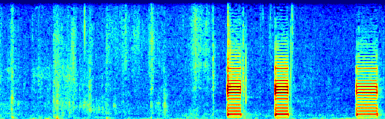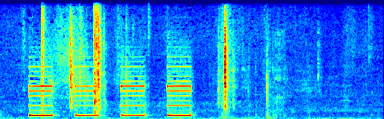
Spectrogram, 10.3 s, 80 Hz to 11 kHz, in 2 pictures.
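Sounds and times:
modern intercom doorbell panel ringing with electronic beeps: 0:04.8 - 0:07.8.

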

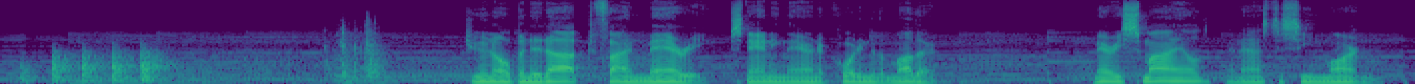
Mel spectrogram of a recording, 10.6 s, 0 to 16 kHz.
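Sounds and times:
firm knocks on a door: 0:00.0 - 0:01.5, 0:02.4 - 0:03.0
speech: 0:03.5 - 0:07.1, 0:08.2 - 0:10.4.

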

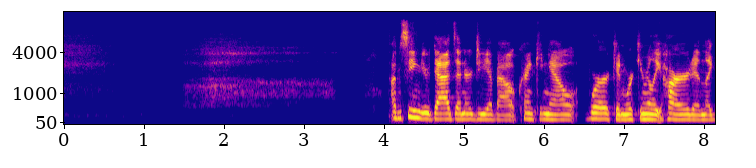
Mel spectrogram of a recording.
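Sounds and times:
person taking a deep breath in and out: 0:00.0 - 0:00.8, 0:01.4 - 0:04.0
speech: 0:04.1 - 0:08.1.

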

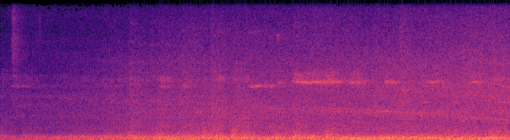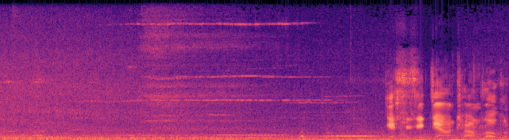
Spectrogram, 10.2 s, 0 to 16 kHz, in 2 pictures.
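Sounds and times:
subway train rolling into a station: 0:00.0 - 0:10.1
subway train metallic wheel squeals: 0:06.3 - 0:09.0.

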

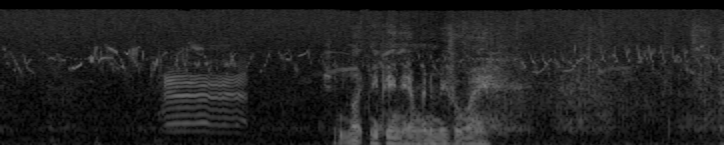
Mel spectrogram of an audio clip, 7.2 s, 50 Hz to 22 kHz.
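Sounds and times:
faint bird chirps: 0:00.0 - 0:07.2
soft outdoor rustling: 0:00.0 - 0:07.2
single sheep bleating above the tree line: 0:01.6 - 0:02.6
speech: 0:03.3 - 0:05.1.

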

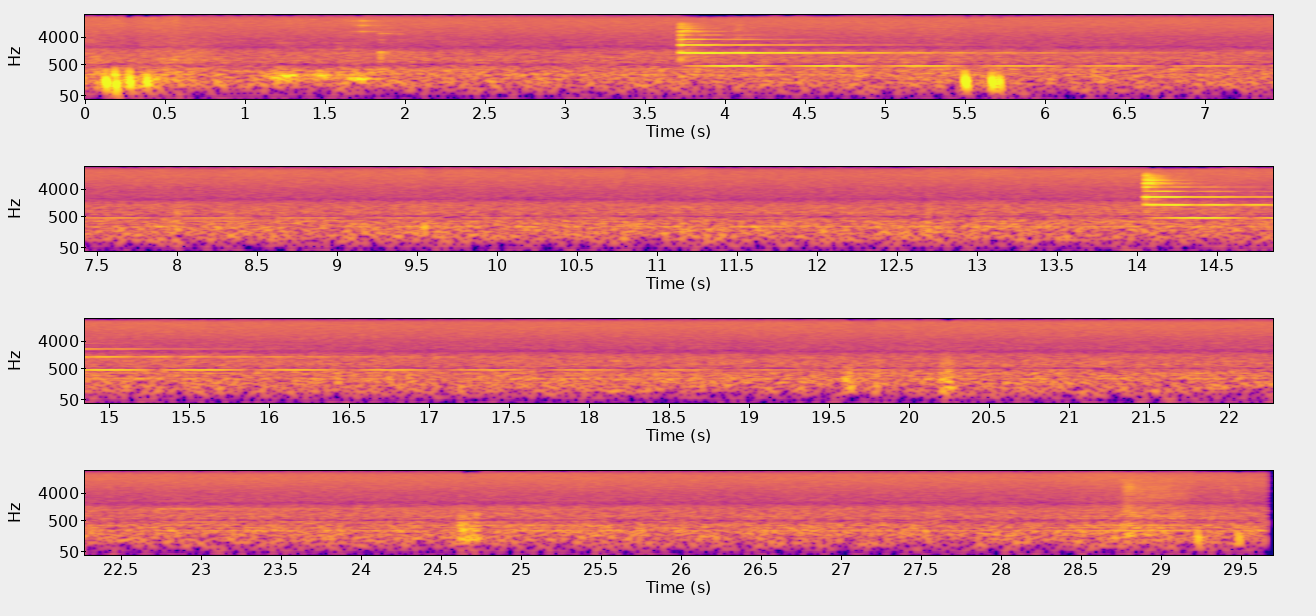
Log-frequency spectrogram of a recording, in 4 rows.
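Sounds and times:
hiss: 0:00.0 - 0:29.6
meditation bell ringing: 0:03.8 - 0:10.2, 0:14.1 - 0:20.2, 0:22.6 - 0:24.3.

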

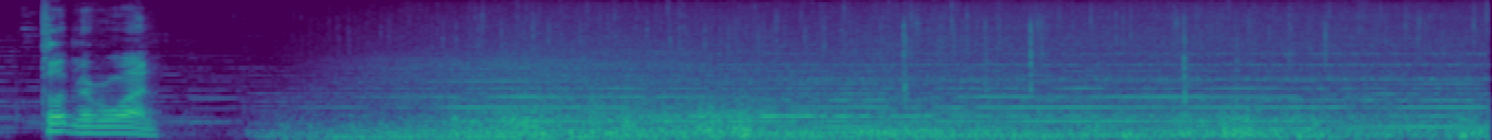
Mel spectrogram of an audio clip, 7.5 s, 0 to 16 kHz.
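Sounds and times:
speech: 0:00.2 - 0:00.9
low rumbling thunder: 0:01.3 - 0:07.4
sharp crackling drips: 0:01.3 - 0:07.4
steady loud pouring rain: 0:01.3 - 0:07.4.

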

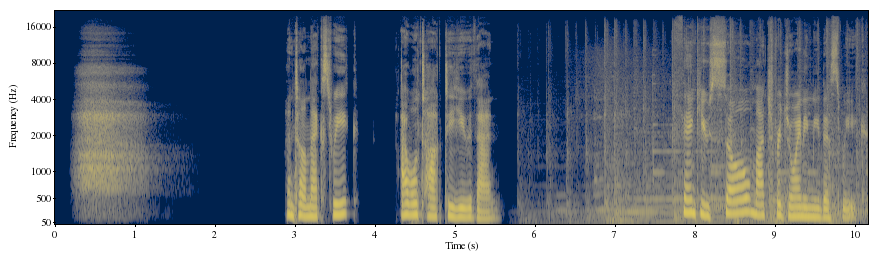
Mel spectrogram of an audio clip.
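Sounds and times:
long breathy exhale after a held deep breath: 0:00.2 - 0:01.6
speech: 0:02.9 - 0:05.6, 0:07.8 - 0:10.1.

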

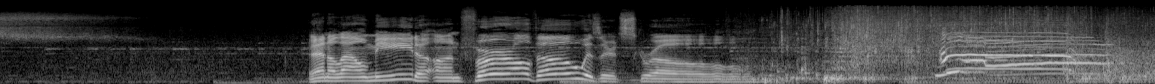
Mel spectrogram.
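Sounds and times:
speech: 0:03.1 - 0:08.0
deep foul-smelling water churning and sloshing as people drop into it: 0:07.3 - 0:11.5.

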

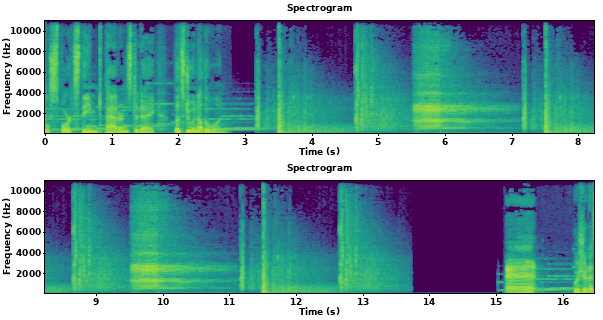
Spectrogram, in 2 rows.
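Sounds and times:
speech: 0:00.0 - 0:02.8, 0:16.2 - 0:16.4
hockey stick-and-puck cracks: 0:04.6 - 0:05.2, 0:08.6 - 0:09.3, 0:12.6 - 0:13.3
harsh electronic hockey end-of-match buzzer: 0:05.5 - 0:07.1, 0:09.5 - 0:11.1.

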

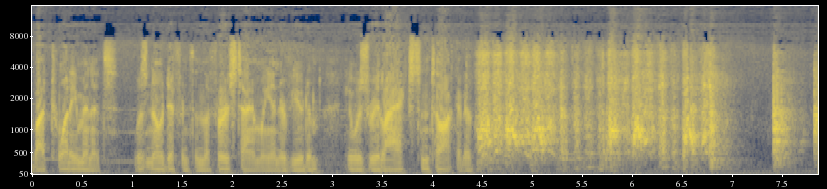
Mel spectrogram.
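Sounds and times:
speech: 0:00.0 - 0:04.8
hacksaw sawing plywood: 0:04.4 - 0:07.0.

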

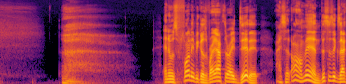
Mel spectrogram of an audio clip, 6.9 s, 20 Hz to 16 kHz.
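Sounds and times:
strong breathy exhale of a deep belly breath: 0:00.0 - 0:02.7
long soft inhale of a deep belly breath: 0:00.0 - 0:03.2
speech: 0:03.3 - 0:06.9.

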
